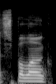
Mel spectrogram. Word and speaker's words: spelunk: Just remember that spelunk rhymes with kerplunk.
